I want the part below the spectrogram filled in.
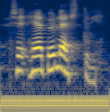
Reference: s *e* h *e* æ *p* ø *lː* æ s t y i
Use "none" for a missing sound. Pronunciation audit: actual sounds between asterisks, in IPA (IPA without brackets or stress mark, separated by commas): e, e, p, l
